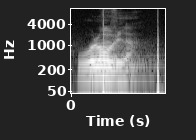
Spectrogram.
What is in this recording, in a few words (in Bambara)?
"worofila", Bambara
